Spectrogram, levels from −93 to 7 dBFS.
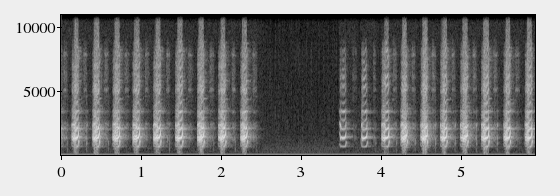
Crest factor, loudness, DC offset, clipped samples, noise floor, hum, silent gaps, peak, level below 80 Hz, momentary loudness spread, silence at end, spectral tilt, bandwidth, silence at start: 10 dB; -8 LUFS; 0.5%; 2%; -41 dBFS; none; none; 0 dBFS; -40 dBFS; 7 LU; 0 s; 1 dB/octave; 11 kHz; 0 s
